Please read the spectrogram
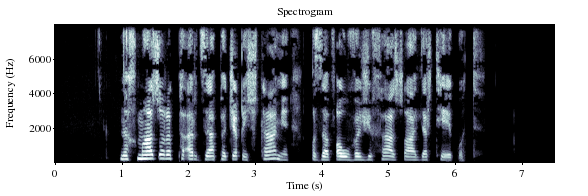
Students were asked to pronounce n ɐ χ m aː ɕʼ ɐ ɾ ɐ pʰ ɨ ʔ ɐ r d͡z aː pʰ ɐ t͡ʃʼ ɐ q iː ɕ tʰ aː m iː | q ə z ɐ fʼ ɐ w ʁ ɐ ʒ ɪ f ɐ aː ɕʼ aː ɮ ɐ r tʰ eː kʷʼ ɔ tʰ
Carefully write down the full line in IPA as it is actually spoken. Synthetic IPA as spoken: n ɐ χ m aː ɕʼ ɐ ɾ ɐ pʰ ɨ ʔ ɐ r d͡z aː pʰ ɐ t͡ʃʼ ɐ q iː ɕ tʰ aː m iː | q ə z ɐ fʼ ɐ w v ɐ ʒ ɪ f ɐ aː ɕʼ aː ɮ ɐ r tʰ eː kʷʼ ɔ tʰ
